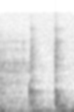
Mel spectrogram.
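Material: Steel.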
